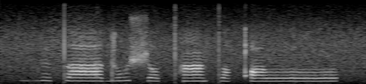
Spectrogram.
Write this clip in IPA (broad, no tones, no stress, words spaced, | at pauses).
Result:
bʱɨt̪aːduʃɔ t̪ʰãt̪ɔ qʼoː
